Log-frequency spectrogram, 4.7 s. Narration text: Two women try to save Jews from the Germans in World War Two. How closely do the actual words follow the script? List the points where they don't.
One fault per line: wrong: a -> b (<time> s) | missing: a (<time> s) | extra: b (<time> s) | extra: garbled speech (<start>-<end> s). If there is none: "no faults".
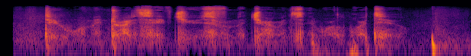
no faults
